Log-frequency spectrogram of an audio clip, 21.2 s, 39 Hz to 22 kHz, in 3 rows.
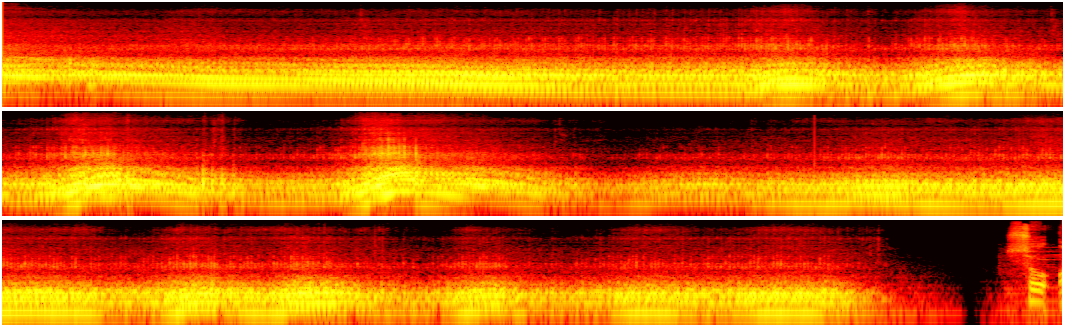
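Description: An Aston Martin Vanquish V12 supercar engine starts and is revved repeatedly, each rising and falling surge loud and close, followed by a steady idle, with someone talking over it at times.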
